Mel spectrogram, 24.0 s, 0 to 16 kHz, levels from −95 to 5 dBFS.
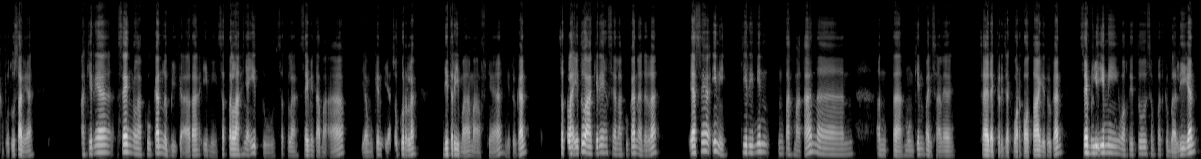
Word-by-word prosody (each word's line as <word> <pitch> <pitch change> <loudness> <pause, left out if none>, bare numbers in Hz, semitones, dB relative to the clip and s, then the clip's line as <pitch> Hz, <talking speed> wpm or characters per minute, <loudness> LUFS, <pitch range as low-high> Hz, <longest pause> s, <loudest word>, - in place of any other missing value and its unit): keputusan, 110 -1 +1
ya. 105 - -6 1.0
Akhirnya 160 +6 0
saya 180 0 +8
ngelakukan 130 -1 0
lebih 110 -4 -9
ke - - -6
arah 110 +3 -3
ini, 100 -7 -18
setelahnya 125 +6 +1
itu, 85 - -10
setelah 95 -2 -13
saya 110 - -2
minta 110 -1 -8
maaf - - -7 0.3
ya, 90 0 -10
mungkin 115 +6 -12 0.2
syukurlah 130 +1 -3 0.5
diterima 125 -4 -1
maafnya, 90 -1 -11
gitu - - -20
kan. - - +3 0.7
Setelah 145 0 +4
itu 190 +6 +2
akhirnya 155 +1 +4
yang - - -29
saya 135 -5 -9
lakukan 120 +6 -2
adalah, 110 -1 -2 0.7
ya 160 - +10
saya 200 +4 +1
ini 190 - -1 0.3
kirimin 170 +2 -3 0.2
entah 130 -2 -11
makanan, 125 - -6 0.5
entah 110 -3 -5
mungkin 105 +4 -12
misalnya 100 -1 -8 0.6
saya 115 -1 +9
ada - - +6
kerja - - -8
ke - - -31
luar - - -2
kota, 110 +3 +3
gitu 100 -1 -8
kan, 135 +5 +4 0.4
saya 170 0 +11
beli 155 0 +3
ini 160 -2 -4
waktu 120 0 -10
itu 140 0 -7
sempet 120 -4 -17
ke - - -16
Bali 125 +9 -4
kan, 170 +2 +7
125 Hz, 135 wpm, -26 LUFS, 110-150 Hz, 1.0 s, saya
